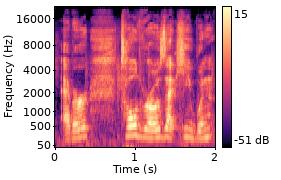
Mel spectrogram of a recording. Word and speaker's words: Heber: And then at that time, it looks like it should be pronounced Heber, but I'm pretty sure it's pronounced Heber, told Rose that he wouldn't allow her to visit her own daughter anymore.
